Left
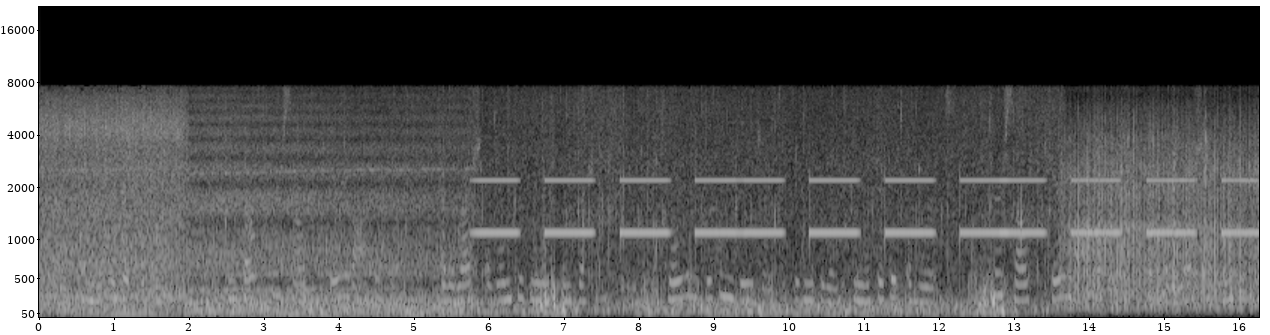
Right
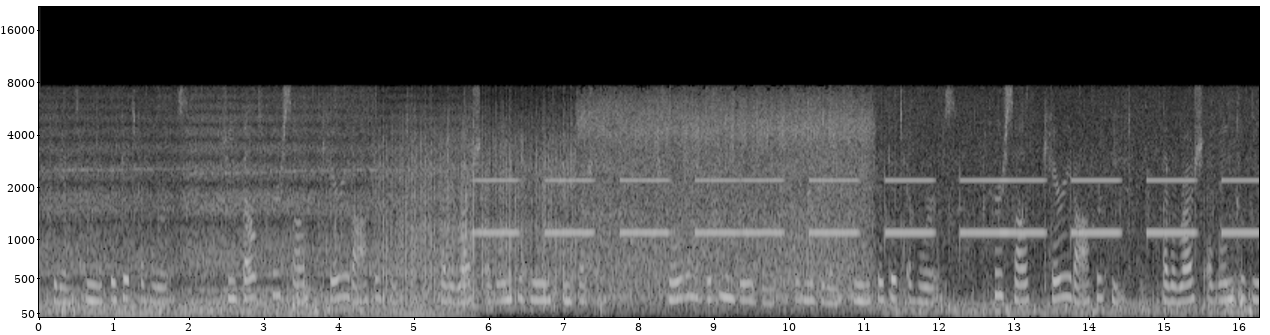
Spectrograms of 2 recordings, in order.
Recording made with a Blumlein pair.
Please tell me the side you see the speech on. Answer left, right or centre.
right.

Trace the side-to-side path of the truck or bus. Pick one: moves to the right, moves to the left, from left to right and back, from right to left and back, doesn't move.
doesn't move.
